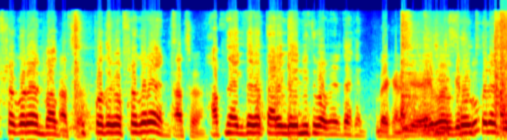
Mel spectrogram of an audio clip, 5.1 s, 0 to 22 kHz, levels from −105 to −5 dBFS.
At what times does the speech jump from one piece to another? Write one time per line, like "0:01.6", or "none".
none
